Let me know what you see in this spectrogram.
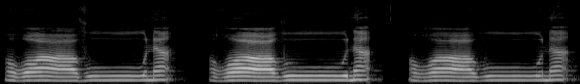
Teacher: واو پر الٹا پیش ہے، اس کو واو مدہ کی طرح 2 حرکات کھینچ کر پڑھیں گے۔ نون پر حرکت ہے، اس کو جلدی پڑھیں گے۔ · غین پر الف مدہ ہے، اس کو 2 حرکات کھینچ کر پڑھیں گے اور غین کو پر پڑھیں گے۔ واو پر الٹا پیش ہے، اس کو واو مدہ کی طرح 2 حرکات کھینچ کر پڑھیں گے۔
